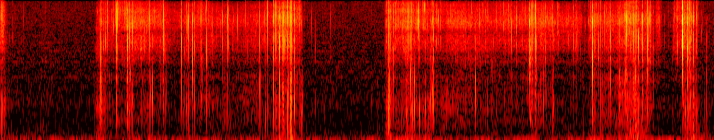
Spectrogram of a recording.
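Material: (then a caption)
Plastic film. A bristle paintbrush brushes across the grille of a round microphone wrapped in clear, stretched plastic cling film. It makes dry, crinkly, scratching strokes that are bright and close. The strokes come in two runs separated by a brief quiet gap, with a sharp crackle near the end.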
